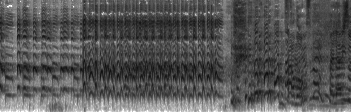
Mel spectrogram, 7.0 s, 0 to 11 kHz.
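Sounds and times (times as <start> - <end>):
squeaky rubber chicken toy squawking as a quiz buzzer: 0.0 - 4.6
laughter: 4.4 - 6.8
speech: 5.9 - 7.0.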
